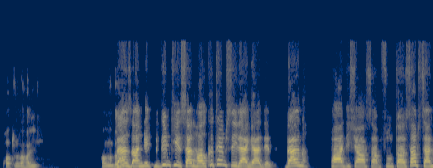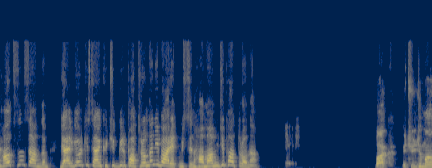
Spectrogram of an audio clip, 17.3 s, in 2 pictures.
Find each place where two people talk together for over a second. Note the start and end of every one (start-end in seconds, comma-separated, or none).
none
